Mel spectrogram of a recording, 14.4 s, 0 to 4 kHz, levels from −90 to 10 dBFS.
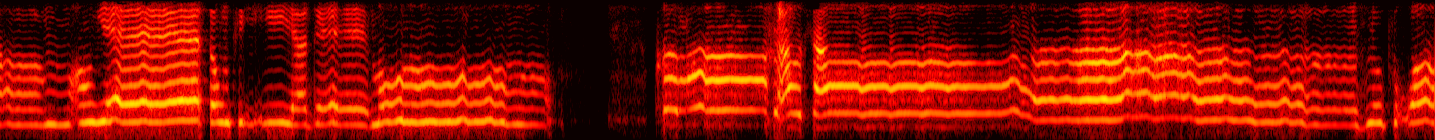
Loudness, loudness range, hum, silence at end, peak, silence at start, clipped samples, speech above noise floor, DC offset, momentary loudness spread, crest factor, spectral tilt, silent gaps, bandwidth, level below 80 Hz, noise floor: -27 LUFS; 5 LU; none; 0 s; -12 dBFS; 0 s; under 0.1%; 49 dB; under 0.1%; 13 LU; 16 dB; -6.5 dB/octave; none; 4 kHz; -76 dBFS; -78 dBFS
